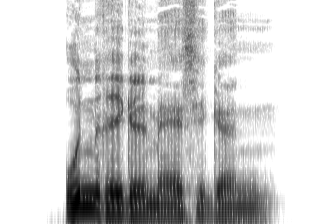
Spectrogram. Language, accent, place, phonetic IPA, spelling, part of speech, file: German, Germany, Berlin, [ˈʊnʁeːɡl̩ˌmɛːsɪɡn̩], unregelmäßigen, adjective, De-unregelmäßigen.ogg
- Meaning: inflection of unregelmäßig: 1. strong genitive masculine/neuter singular 2. weak/mixed genitive/dative all-gender singular 3. strong/weak/mixed accusative masculine singular 4. strong dative plural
